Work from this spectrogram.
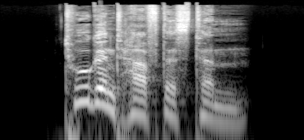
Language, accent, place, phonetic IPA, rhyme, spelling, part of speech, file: German, Germany, Berlin, [ˈtuːɡn̩thaftəstəm], -uːɡn̩thaftəstəm, tugendhaftestem, adjective, De-tugendhaftestem.ogg
- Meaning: strong dative masculine/neuter singular superlative degree of tugendhaft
